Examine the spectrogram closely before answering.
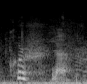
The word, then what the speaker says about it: Krishna: So we'll say it the English way first, Krishna, and I'll say the Sanskrit way, Krishna.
